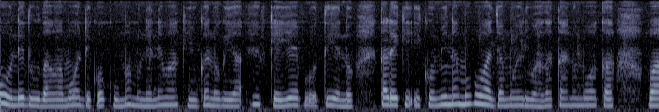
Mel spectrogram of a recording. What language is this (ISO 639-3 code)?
kik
